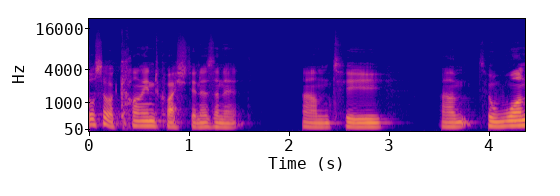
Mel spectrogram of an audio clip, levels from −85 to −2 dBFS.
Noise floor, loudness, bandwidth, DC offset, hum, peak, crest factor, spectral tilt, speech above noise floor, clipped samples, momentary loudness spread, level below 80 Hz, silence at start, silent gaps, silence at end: -63 dBFS; -34 LUFS; 14.5 kHz; under 0.1%; none; -12 dBFS; 20 dB; -7 dB/octave; 31 dB; under 0.1%; 7 LU; -76 dBFS; 0 s; none; 0 s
